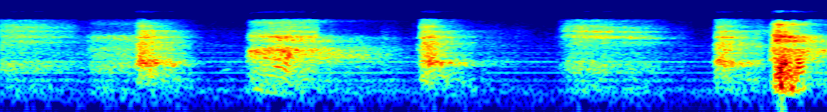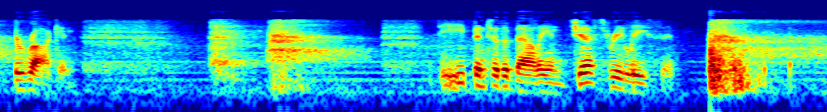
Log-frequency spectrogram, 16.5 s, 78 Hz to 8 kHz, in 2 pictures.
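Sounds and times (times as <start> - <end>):
deep connected breathing with long airy inhales and sharp exhales: 0.0 - 16.5
speech: 13.0 - 15.8.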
